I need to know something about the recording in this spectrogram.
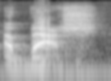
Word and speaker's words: abash: तो जी, वर्ड हमारे पास है ABASH और इसे आप प्रोनाउंस करते हैं अबैश।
